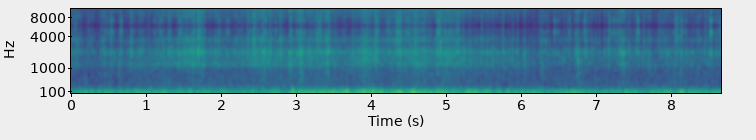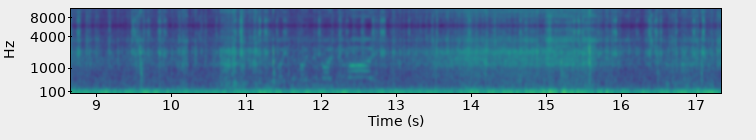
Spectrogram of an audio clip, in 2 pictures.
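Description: Wind buffeting the camera microphone over the steady hiss of a splitboard sliding through fresh powder snow. A person's voice calls out briefly about two-thirds of the way through.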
